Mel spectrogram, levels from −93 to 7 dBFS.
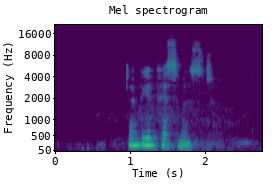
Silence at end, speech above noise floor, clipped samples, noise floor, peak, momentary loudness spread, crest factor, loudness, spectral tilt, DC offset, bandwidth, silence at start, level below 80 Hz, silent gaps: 0.7 s; 46 dB; under 0.1%; -80 dBFS; -18 dBFS; 20 LU; 20 dB; -35 LUFS; -6 dB/octave; under 0.1%; 13 kHz; 1 s; -78 dBFS; none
